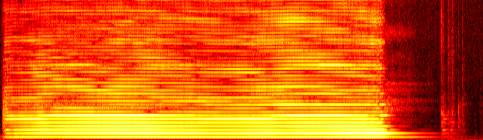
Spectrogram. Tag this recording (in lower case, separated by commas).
music, bowed string instrument, musical instrument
